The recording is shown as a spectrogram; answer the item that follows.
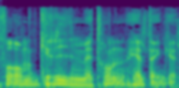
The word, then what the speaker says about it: Grimeton: Radiostationen i Grimeton, uttalas Grimeton, är ett industriminne som sedan 2004 står på UNESCOs lista över världsarv.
